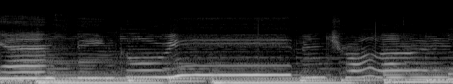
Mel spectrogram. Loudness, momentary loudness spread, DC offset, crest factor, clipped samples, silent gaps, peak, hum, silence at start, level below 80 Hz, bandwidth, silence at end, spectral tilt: -21 LUFS; 5 LU; under 0.1%; 12 dB; under 0.1%; none; -6 dBFS; none; 0 s; -26 dBFS; 9 kHz; 0 s; -9 dB/octave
